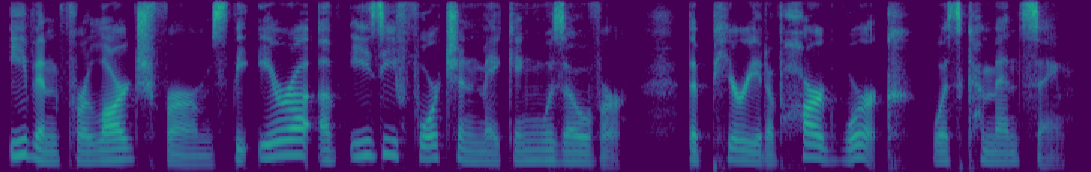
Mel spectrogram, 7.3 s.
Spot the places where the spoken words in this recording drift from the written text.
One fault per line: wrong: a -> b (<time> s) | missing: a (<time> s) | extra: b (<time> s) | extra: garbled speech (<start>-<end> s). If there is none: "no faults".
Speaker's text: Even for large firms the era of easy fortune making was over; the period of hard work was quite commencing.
missing: quite (6.4 s)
